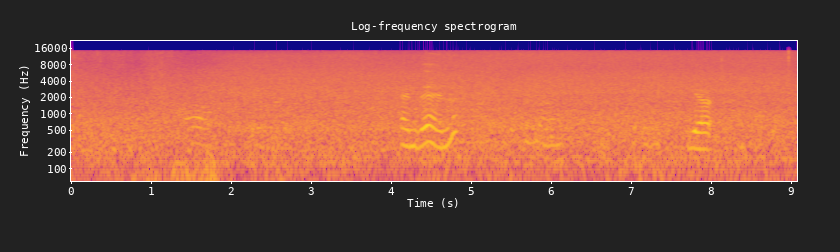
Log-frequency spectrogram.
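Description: Erskine Falls waterfall sending a broad, steady roar of rushing water from close by, with someone speaking briefly over it.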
